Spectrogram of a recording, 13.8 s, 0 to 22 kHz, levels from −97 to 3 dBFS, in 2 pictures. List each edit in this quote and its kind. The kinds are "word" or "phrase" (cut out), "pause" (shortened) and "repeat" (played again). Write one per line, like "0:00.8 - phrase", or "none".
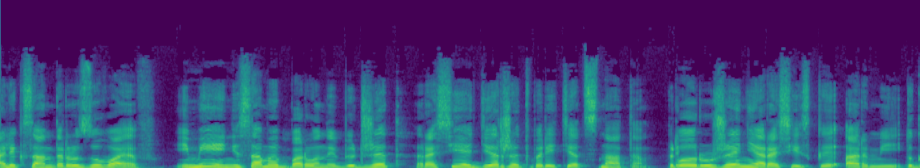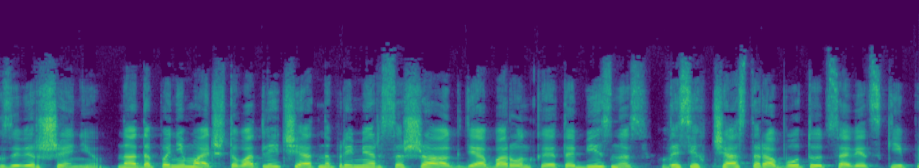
0:02.1 - word
0:04.0 - word
0:05.1 - word
0:06.8 - word
0:11.9 - word
0:12.2 - word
